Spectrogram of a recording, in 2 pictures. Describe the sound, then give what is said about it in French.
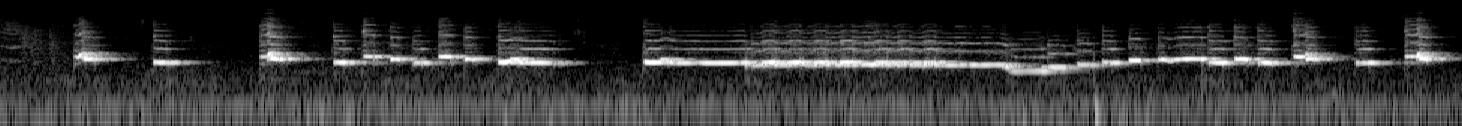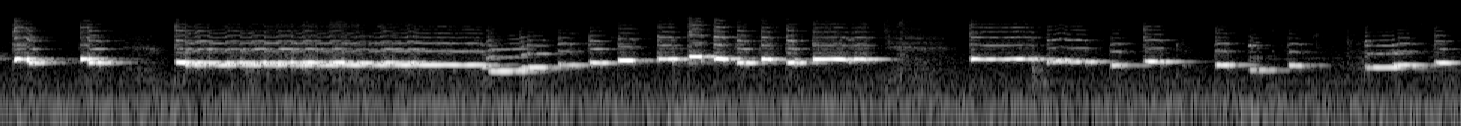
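A lilting melody on a high, pure whistle-like tone, moving through short quick notes, trills and longer held phrases with occasional downward glides, played alone without any voices. “Listen to the music.”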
